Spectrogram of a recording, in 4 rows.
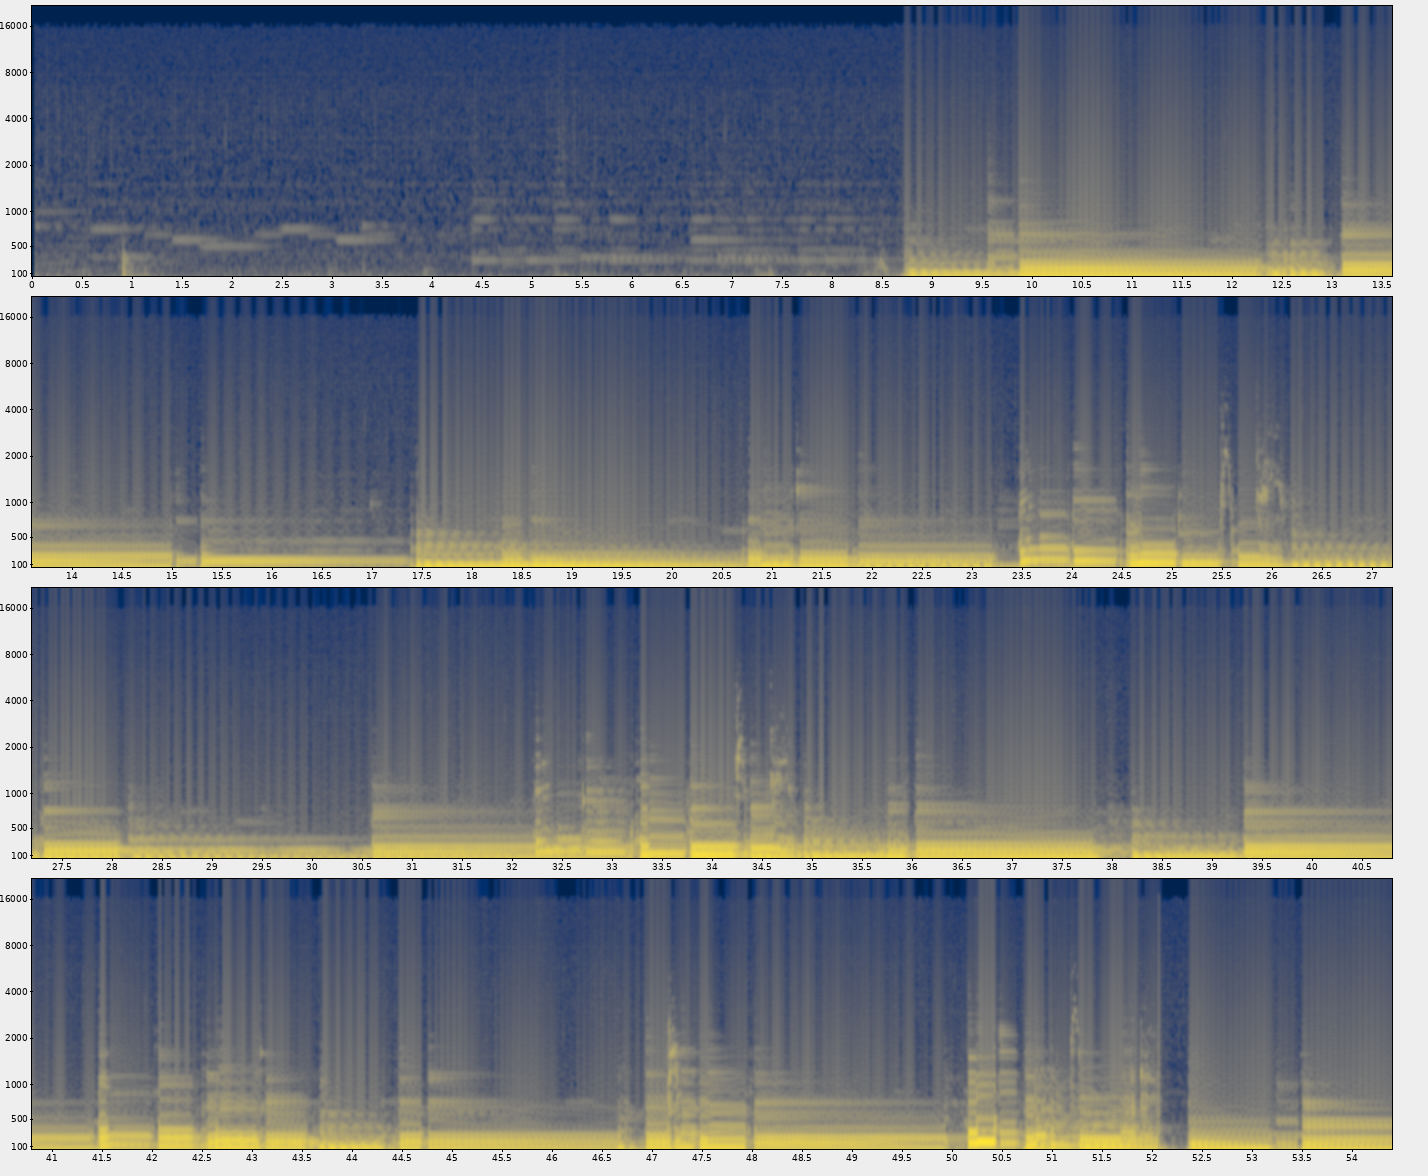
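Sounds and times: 
bass: 6.6 - 54.3.

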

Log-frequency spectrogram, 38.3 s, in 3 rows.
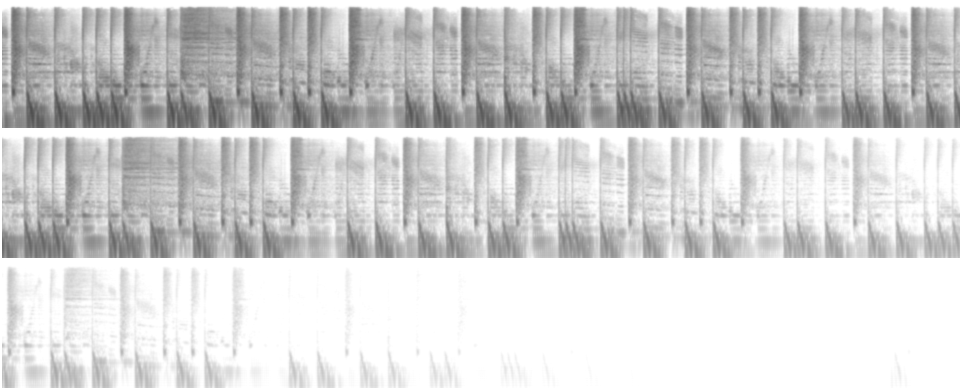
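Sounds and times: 
drum and bass music mix: 0.0 - 29.9.

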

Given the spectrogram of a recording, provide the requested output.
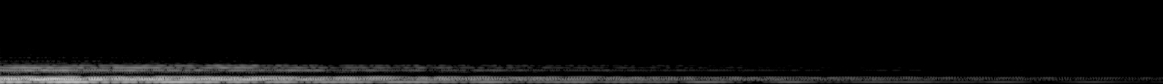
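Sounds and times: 
ambient synth pad: 0.0 - 7.1.

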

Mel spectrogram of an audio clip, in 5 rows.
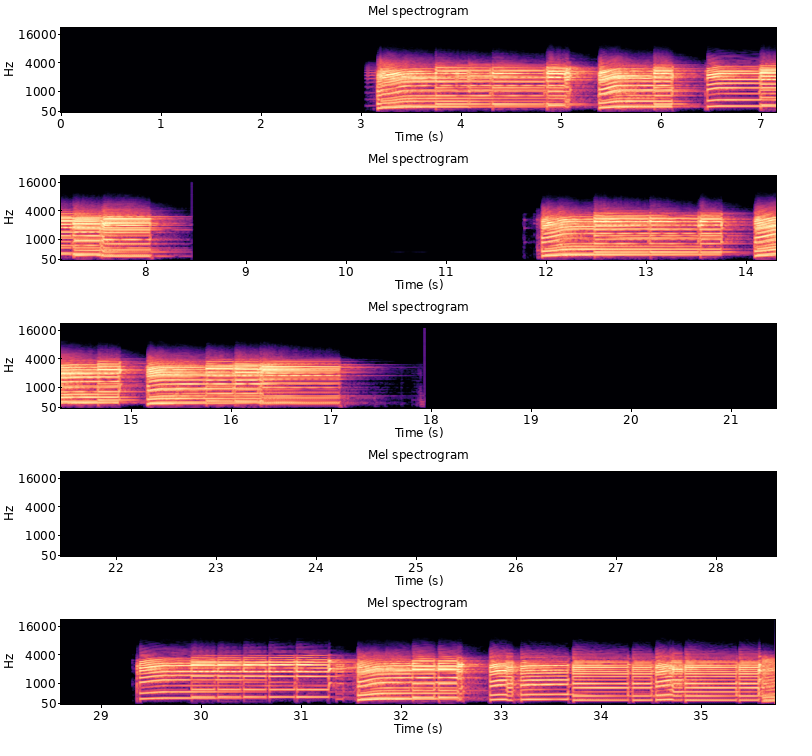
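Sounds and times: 
slide guitar in G at 110 BPM: 3.1 - 8.4, 11.9 - 17.4, 29.4 - 35.7.

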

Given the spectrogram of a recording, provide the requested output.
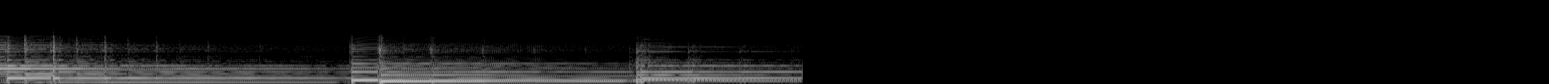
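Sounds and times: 
guitar improvisation in G: 0.0 - 8.0.

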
